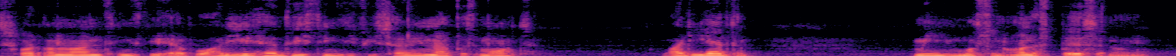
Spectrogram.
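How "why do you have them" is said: high, sharp demand; angry outburst. Real, not acted. Husband confronting his ex-wife, sharp high demand. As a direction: voice jumps up in outrage.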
